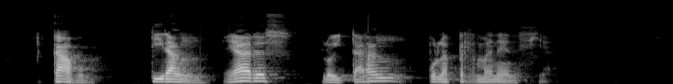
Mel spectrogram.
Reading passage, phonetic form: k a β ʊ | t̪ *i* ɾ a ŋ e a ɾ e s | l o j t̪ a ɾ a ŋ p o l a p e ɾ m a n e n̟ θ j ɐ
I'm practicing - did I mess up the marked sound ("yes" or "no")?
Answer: no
